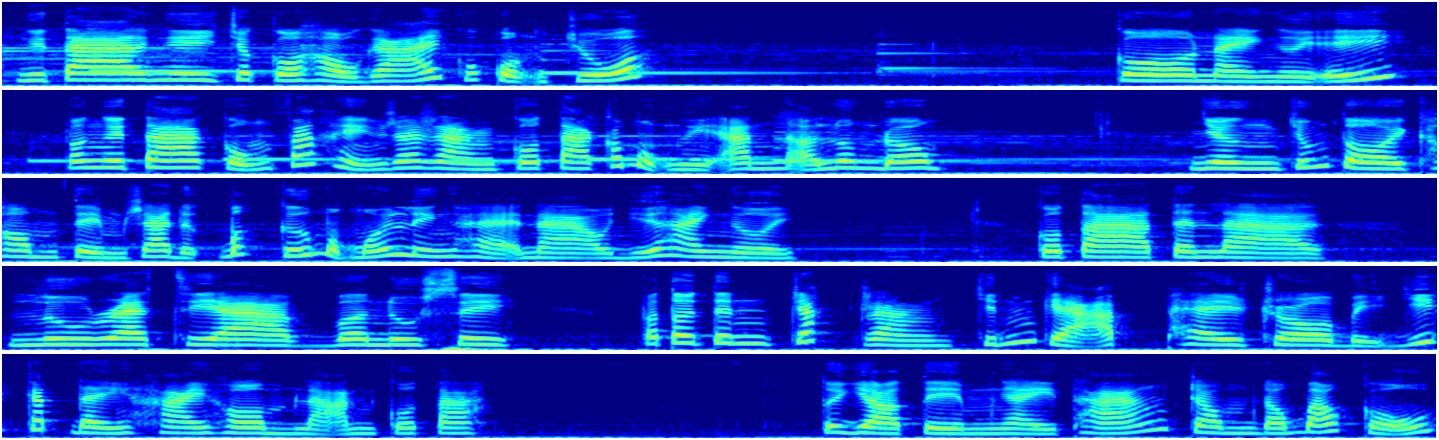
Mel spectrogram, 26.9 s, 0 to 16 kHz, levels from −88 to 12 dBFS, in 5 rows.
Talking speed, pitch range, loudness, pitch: 180 wpm, 215-285 Hz, -33 LUFS, 245 Hz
